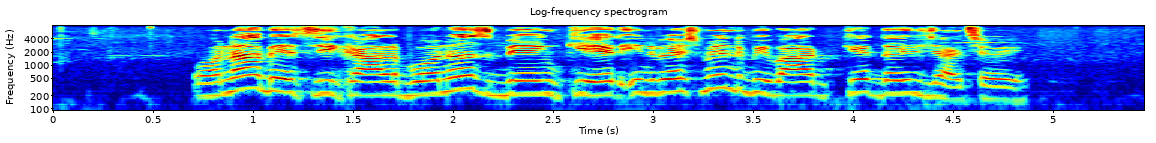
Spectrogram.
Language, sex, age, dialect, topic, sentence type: Maithili, male, 25-30, Bajjika, banking, statement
